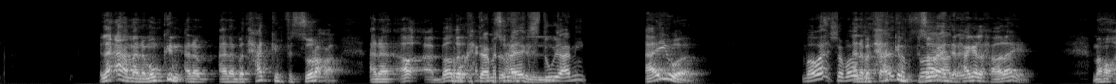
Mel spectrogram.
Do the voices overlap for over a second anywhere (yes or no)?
yes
